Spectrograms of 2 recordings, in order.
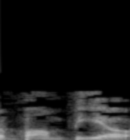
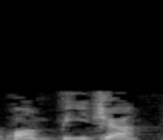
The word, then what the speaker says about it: bombilla: I'm holding up my teacup, and I've got what's known as a bombilla or bombija, depending on how you pronounce that.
